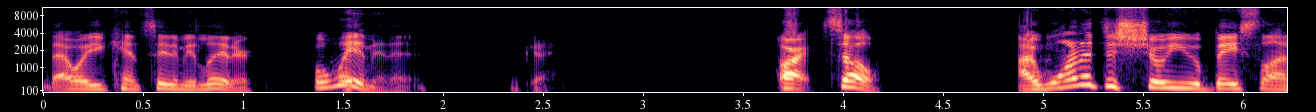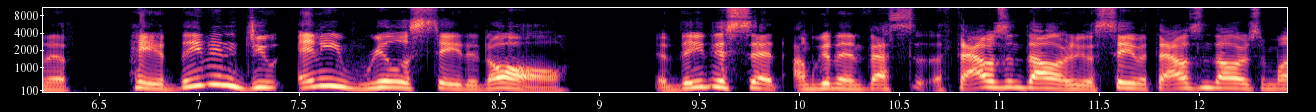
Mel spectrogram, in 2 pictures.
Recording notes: This was a live class recorded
